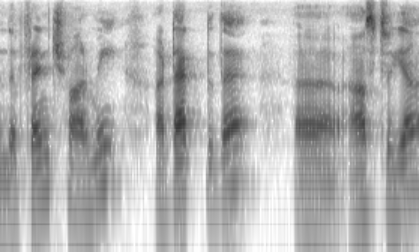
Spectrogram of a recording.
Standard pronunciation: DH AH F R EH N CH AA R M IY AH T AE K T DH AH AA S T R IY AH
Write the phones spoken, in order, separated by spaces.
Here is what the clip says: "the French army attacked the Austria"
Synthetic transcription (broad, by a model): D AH F R EH N CH AA R M IY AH T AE K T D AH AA S T R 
